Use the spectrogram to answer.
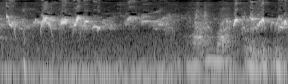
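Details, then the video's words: Red-whiskered bulbuls sing against each other in a contest, pouring out rapid bubbling whistles and chirps in bursts; a brief human voice cuts in midway before the warbling resumes. "CHÀO MÀO ĐẤU HÓT"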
